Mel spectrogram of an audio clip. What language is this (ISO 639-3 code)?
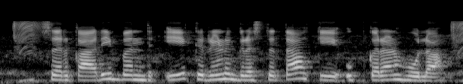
bho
